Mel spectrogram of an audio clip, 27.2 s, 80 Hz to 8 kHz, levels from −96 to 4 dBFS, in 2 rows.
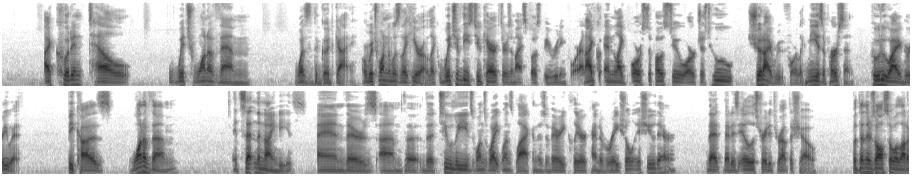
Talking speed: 215 wpm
